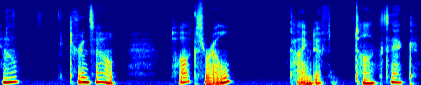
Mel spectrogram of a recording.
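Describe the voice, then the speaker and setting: Young novice witch played by a woman, low-pitched and breathy, friendly but unsure of herself, hushed ASMR roleplay delivery. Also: drawn-out words, no echo, full character voice. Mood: playful, relaxed. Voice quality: breathy, soft. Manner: hesitant, rambling, intimate chatter to a friend. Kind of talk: soft ASMR roleplay, partly whispered.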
